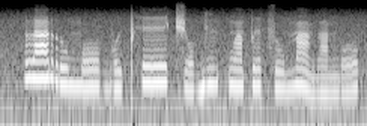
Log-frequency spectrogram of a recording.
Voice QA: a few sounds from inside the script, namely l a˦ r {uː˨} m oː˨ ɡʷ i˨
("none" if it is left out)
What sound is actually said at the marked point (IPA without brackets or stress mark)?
u˨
